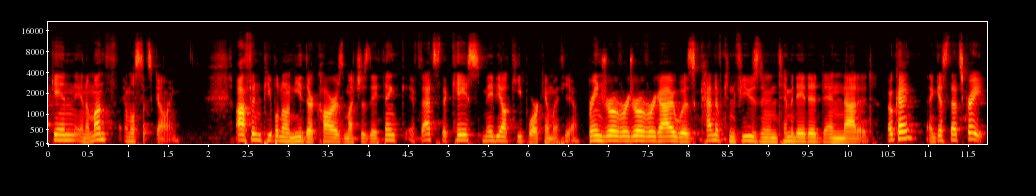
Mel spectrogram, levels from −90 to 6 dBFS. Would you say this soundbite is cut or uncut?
cut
